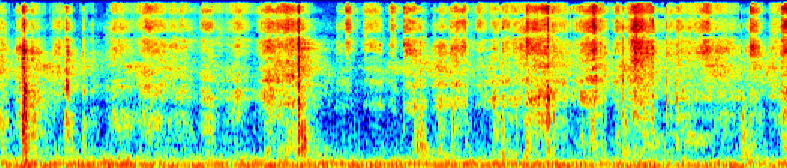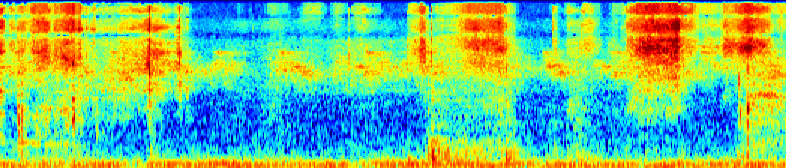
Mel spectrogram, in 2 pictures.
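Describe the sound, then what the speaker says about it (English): Cardstock card blank for a Z-fold pop-up card being folded along its score lines: quiet, close paper rustles, creases and soft rubbing scrapes spread across the clip, with no talk. "first thing we want to do is to fold along our score lines"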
